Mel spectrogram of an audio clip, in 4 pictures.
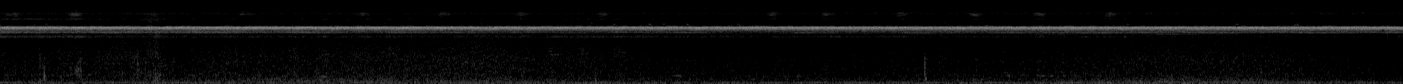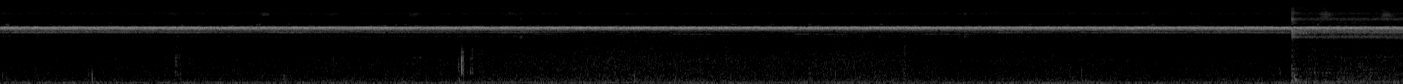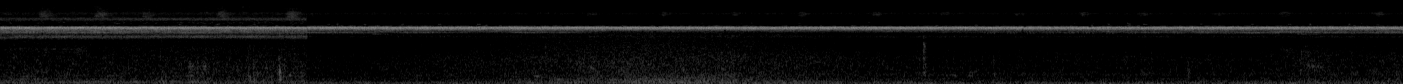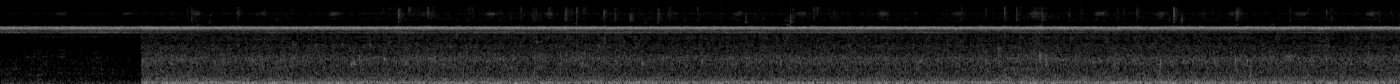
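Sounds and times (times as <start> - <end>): crickets trilling: 0.0 - 56.0
bright hiss: 27.0 - 31.2.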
